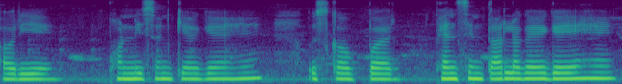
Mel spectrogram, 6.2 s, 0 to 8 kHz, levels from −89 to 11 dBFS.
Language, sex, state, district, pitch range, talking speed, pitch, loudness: Hindi, female, Assam, Sonitpur, 195-205 Hz, 115 wpm, 200 Hz, -15 LUFS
